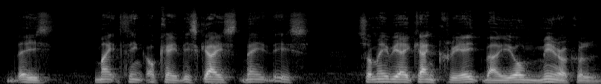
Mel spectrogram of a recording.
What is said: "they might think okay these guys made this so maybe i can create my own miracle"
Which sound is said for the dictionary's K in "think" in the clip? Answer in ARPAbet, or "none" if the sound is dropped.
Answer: K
